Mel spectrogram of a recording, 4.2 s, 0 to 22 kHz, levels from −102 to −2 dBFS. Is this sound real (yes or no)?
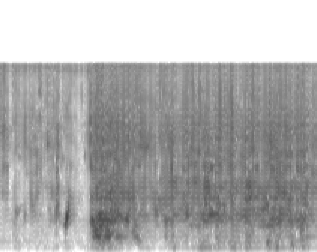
no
